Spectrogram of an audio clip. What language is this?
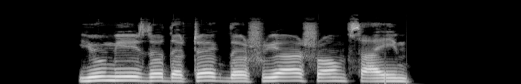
Yidgha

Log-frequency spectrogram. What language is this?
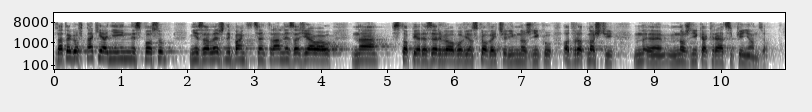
Polish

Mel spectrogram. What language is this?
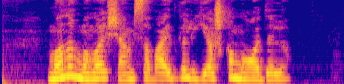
Lithuanian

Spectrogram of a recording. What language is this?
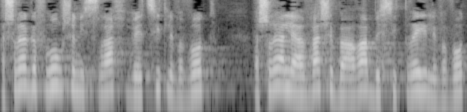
Hebrew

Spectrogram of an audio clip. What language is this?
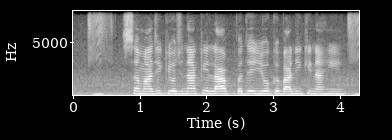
Bhojpuri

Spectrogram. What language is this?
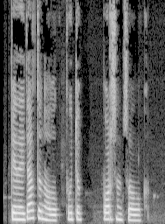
Mari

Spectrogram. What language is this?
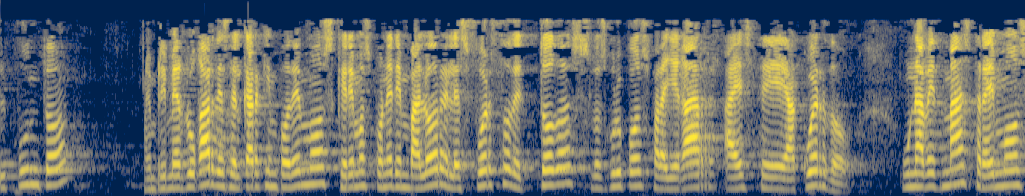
Spanish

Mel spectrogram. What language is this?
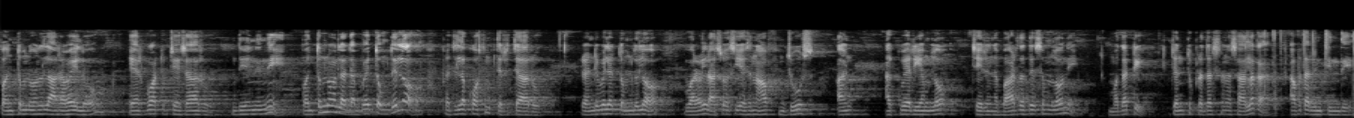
Telugu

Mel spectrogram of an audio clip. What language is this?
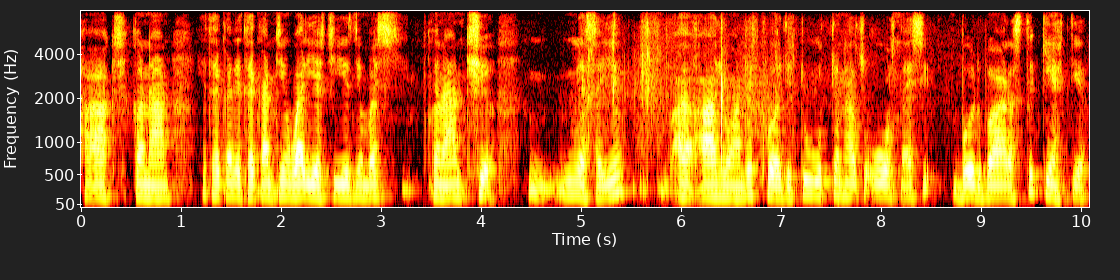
Kashmiri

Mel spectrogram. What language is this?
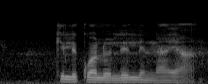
Tswana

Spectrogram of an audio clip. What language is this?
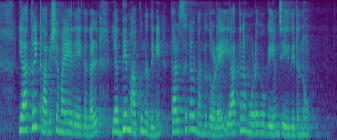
Malayalam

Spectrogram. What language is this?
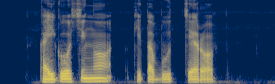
Kalenjin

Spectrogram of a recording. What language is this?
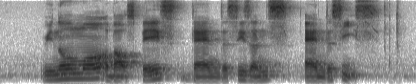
English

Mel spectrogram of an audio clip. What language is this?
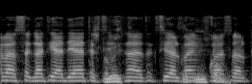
Hebrew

